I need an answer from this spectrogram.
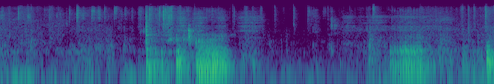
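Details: Puppies at play on a farm in County Kilkenny, Ireland, growling in short low rumbling bursts near two and three seconds and again around five and a half seconds, with scuffling between.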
